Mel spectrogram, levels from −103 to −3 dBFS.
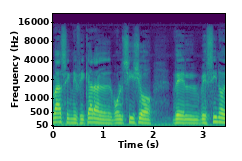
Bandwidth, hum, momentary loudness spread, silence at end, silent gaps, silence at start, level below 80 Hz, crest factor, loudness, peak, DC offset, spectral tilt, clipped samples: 14.5 kHz; none; 5 LU; 0 s; none; 0 s; -46 dBFS; 16 dB; -24 LUFS; -8 dBFS; under 0.1%; -6.5 dB/octave; under 0.1%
